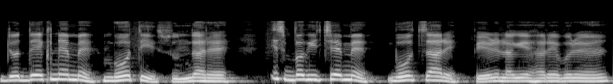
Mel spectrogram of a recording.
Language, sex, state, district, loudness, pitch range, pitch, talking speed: Hindi, male, Chhattisgarh, Kabirdham, -11 LUFS, 145-200 Hz, 160 Hz, 165 wpm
